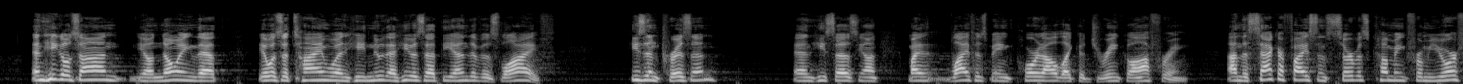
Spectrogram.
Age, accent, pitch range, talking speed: 50-69, American, 170-235 Hz, 205 wpm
